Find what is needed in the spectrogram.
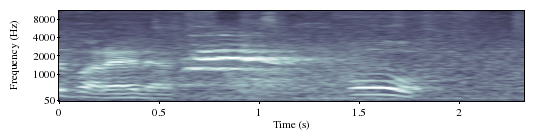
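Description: A young child's high-pitched voice calling out, ending in a falling, meow-like cry about one and a half seconds in, over a steady low hum.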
